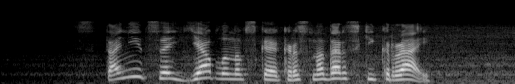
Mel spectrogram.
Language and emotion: Russian, positive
